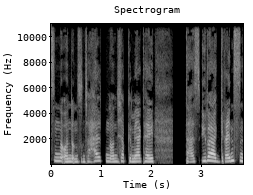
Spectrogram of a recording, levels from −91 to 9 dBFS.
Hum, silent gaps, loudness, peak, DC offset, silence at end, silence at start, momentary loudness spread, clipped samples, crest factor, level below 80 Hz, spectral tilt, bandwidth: none; 2.43-2.68 s; -19 LUFS; -2 dBFS; under 0.1%; 0 s; 0 s; 12 LU; under 0.1%; 18 dB; -66 dBFS; -3.5 dB/octave; 11 kHz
